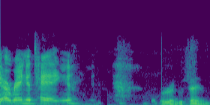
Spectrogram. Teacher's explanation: in my dialect, we actually say it almost as if there's a G at the end. Many speakers will say orangutang.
